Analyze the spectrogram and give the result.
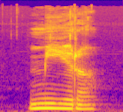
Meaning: measure, scale, standard
- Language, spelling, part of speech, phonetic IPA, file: Ukrainian, міра, noun, [ˈmʲirɐ], Uk-міра.ogg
